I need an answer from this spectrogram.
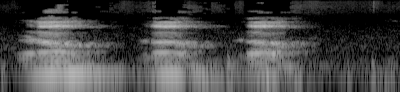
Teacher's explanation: সেরকমই ঞ ঞ, এটা তালুর সাথে নাক, ঞ ঞ। তারপর মূর্ধার সাথে নাক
